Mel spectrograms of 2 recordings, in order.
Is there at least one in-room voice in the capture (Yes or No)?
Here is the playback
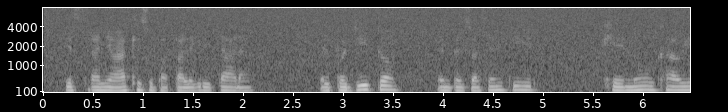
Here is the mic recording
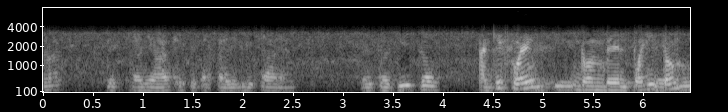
Yes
